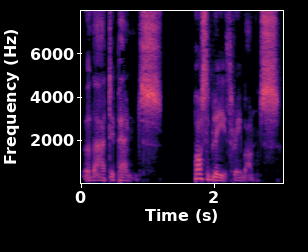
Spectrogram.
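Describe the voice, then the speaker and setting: A prosperous, shifty man of business as a woman reader plays him in an audiobook. The voice sits low and breathy, close and dry. He talks in a measured, oily, formal way. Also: animated, pushed and bright, dry recording, heavily acted. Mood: smooth. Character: sleek, shifty, smooth-talking prosperous businessman. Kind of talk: audiobook character voice.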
